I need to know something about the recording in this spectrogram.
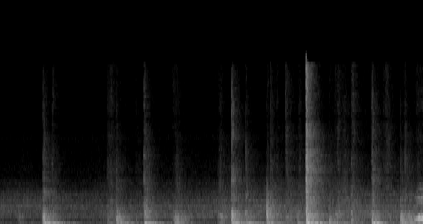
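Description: A football thudding on the gym floor and off players' feet during a foot-tennis rally, with shoe steps: about eight irregular thuds, the loudest about three seconds in.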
